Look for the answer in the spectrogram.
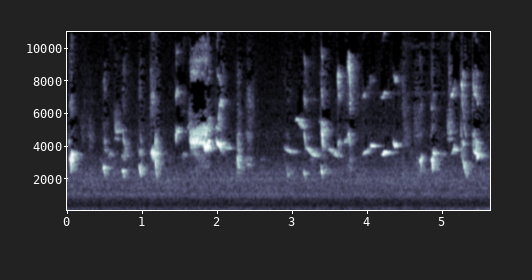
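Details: Nightingale song recorded at the Qrayaa bird market: quick bright chirps and clipped whistles tumbling in an irregular stream, a louder twittering burst near the middle, over steady low room noise.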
